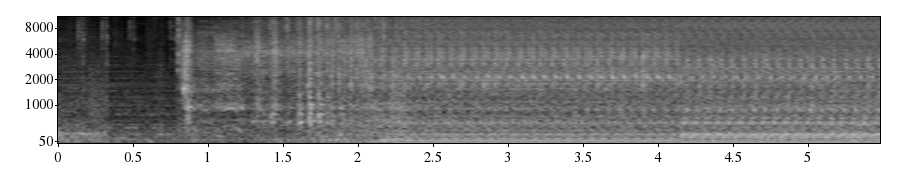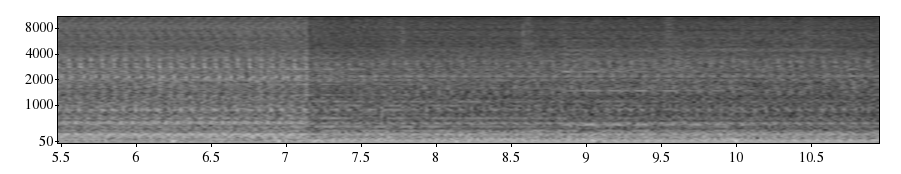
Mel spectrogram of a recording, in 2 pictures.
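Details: Old sailboat generator diesel, preheater ticking, throttle held by cable tie, during winterising: catches after a second of cranking and settles into a steady even idle with no misses or knocks; runs healthy.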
